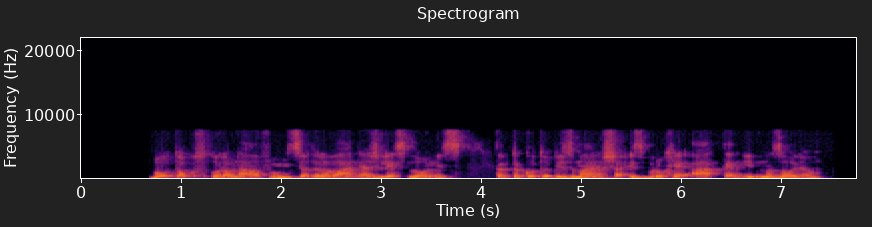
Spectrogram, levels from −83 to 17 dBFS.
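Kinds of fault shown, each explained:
Gain pumping: the background swells between phrases and ducks under loud speech, a swing of roughly 15 dB, likely from gain set too high feeding a fast limiter.
Comfort noise in place of the background: pauses at the start, around 3.9 s and at the end turn to flat, featureless hiss, likely synthetic fill from discontinuous transmission.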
